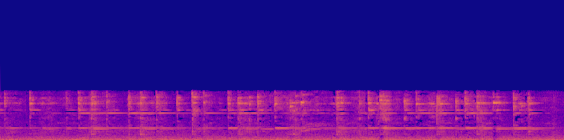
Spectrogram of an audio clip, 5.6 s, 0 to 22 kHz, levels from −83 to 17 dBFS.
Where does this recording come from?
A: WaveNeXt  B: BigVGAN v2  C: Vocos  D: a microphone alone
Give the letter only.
D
